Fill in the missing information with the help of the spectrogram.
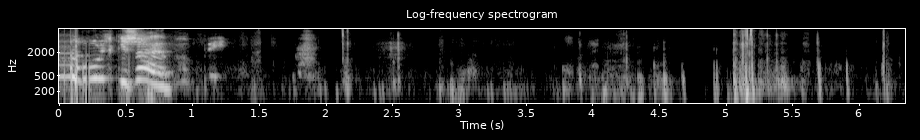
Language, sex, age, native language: Icelandic, male, 10, Icelandic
